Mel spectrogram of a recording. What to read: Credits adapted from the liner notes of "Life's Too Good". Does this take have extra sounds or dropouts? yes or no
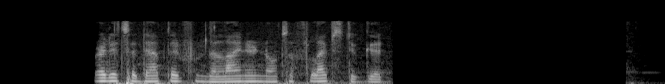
no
